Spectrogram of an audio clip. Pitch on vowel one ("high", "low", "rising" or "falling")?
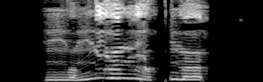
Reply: rising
